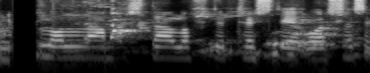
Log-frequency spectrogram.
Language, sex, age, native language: Icelandic, female, 13, Icelandic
